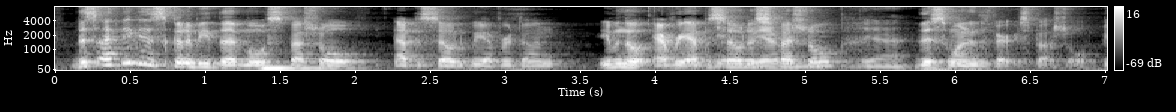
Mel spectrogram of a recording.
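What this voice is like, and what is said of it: Dutch accent. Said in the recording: “Is that how they say it in Holland? ... It's my Dutch accent.”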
